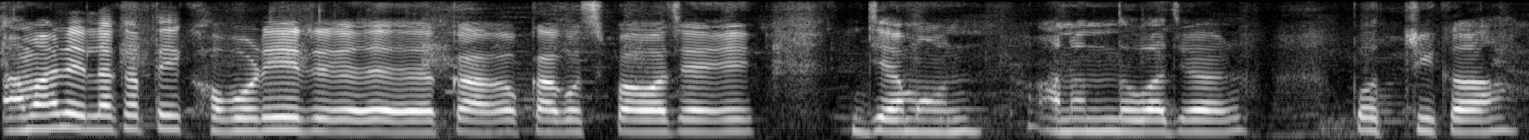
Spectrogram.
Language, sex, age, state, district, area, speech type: Bengali, female, 45-60, West Bengal, Darjeeling, urban, spontaneous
